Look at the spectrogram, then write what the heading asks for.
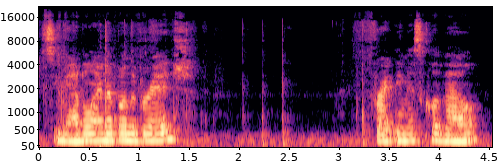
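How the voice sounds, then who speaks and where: A woman preschool teacher reading a picture book aloud to young children, expressively, pausing to explain and ask questions. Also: medium pitch, little pitch movement, a little mellow, a little hiss or hum.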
